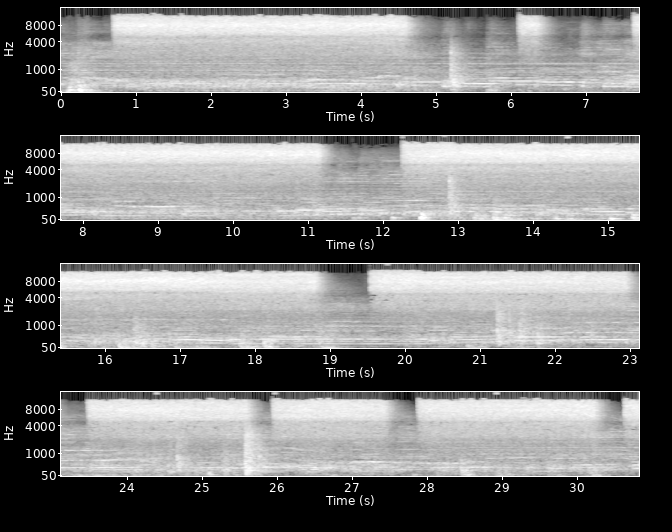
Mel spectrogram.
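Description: Airless paint sprayer hissing in runs of a few seconds, starting and stopping about eight times as the gun trigger is pulled and released, over background music.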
